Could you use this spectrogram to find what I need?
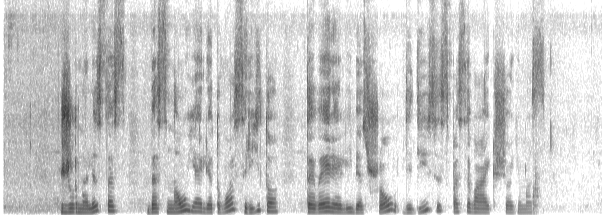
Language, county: Lithuanian, Alytus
